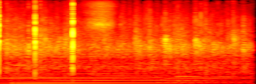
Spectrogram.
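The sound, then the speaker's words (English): An audience gives the Lord a big hand clap, a dense, steady wash of applause, with a few sharper individual claps popping out, over low sustained tones humming underneath. “Come on, let's give the Lord a big hand clap for that.”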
